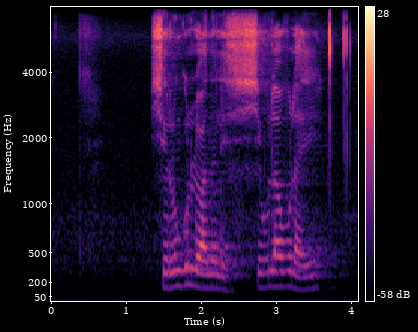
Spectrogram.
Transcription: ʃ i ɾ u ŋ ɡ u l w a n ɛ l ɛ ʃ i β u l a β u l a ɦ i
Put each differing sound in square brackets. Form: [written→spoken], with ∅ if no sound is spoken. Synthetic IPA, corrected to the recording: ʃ i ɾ u ŋ ɡ u l w a n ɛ l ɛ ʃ i β u l a β u l a ɦ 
